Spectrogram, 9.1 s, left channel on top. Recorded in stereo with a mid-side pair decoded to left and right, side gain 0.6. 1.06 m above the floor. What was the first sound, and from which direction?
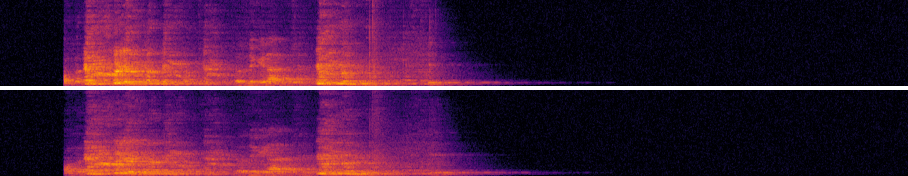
A cough, 55° left.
